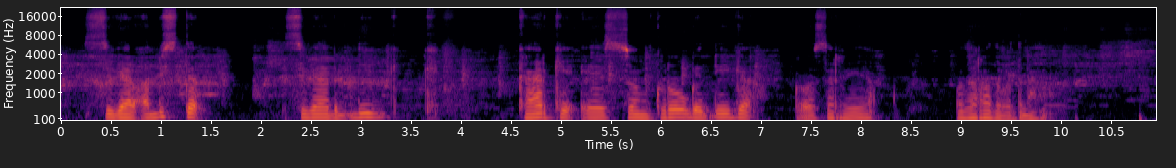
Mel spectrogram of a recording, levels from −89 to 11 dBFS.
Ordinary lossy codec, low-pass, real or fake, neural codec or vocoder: none; none; fake; vocoder, 44.1 kHz, 128 mel bands, Pupu-Vocoder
